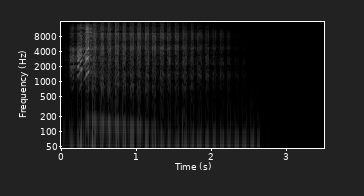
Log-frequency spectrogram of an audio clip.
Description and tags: Mechanical Servo Tremolo
A short motor spin SFX with a tremolo and a touch of reverb
engine, factory, start-up, sfx, sound-design, machine, short, mechanical, ignition, electricity, noise, sounddesign, start, strange, futuristic, future, generator, sound, machinery, robot, electric, robotic, power, industrial, tremolo, weird, sci-fi, cinematic, motor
